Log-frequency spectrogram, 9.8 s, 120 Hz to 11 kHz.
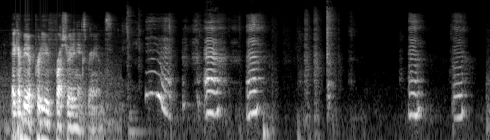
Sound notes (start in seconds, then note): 2.9 child whines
